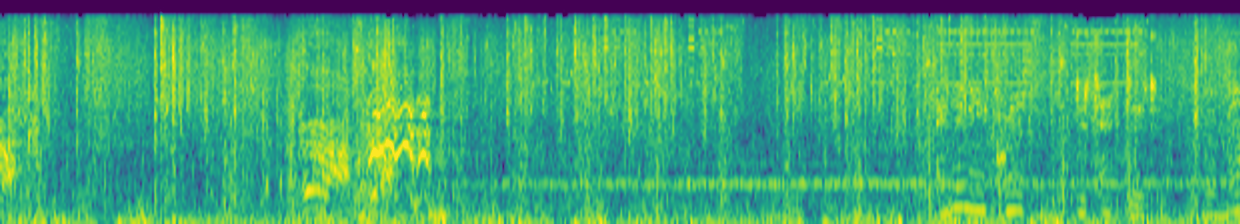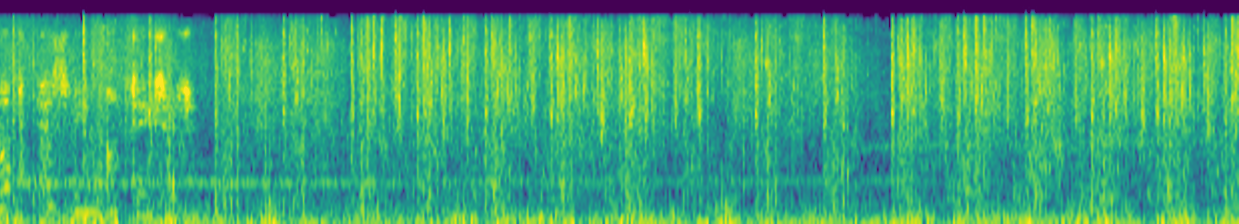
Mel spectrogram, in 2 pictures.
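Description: Horse hooves gallop steadily over soft ground.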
